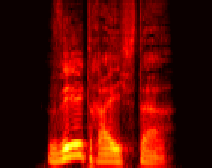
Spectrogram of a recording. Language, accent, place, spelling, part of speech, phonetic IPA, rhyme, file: German, Germany, Berlin, wildreichster, adjective, [ˈvɪltˌʁaɪ̯çstɐ], -ɪltʁaɪ̯çstɐ, De-wildreichster.ogg
- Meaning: inflection of wildreich: 1. strong/mixed nominative masculine singular superlative degree 2. strong genitive/dative feminine singular superlative degree 3. strong genitive plural superlative degree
